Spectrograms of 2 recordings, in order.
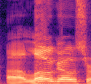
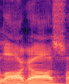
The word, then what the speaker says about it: Logos: Logos or Logos. I don't know which kind of Greek snob you are. If you are one, Logos, Logos, whichever you want to pronounce that Omicron on, okay?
